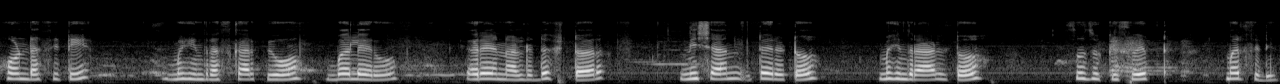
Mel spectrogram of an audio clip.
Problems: constant background noise, continuous background conversations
